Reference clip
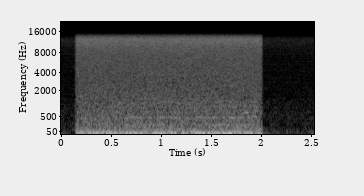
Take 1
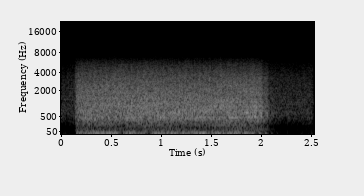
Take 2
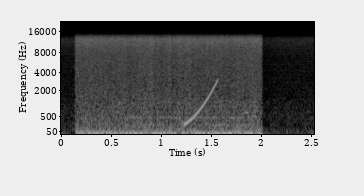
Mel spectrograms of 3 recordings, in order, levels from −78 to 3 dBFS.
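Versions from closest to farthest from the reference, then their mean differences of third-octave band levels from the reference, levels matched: 2, 1; 2.0, 13.0 dB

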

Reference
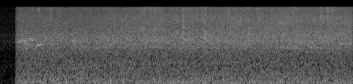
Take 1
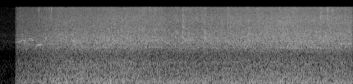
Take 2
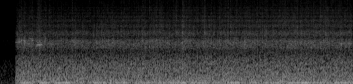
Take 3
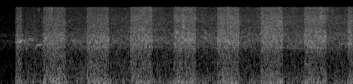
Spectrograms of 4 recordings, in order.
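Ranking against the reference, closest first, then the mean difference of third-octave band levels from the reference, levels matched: 1, 3, 2; 1.5, 4.0, 9.0 dB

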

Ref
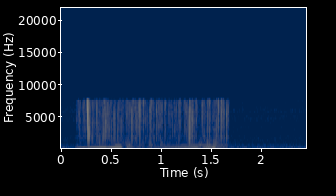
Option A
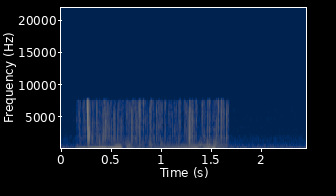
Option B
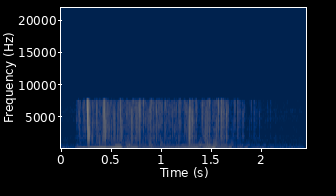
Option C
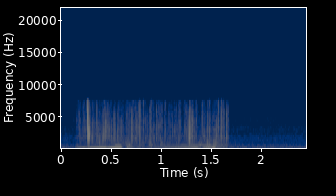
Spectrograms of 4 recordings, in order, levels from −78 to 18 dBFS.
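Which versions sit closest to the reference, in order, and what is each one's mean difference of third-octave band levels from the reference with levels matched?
B, A, C; 2.0, 3.0, 4.5 dB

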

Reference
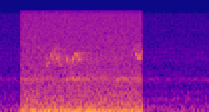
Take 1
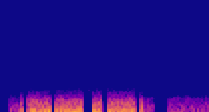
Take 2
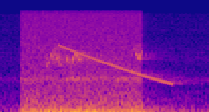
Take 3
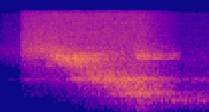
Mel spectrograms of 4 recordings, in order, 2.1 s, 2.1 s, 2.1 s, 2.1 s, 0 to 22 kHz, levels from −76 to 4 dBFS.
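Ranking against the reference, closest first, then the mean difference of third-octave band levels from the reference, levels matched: 2, 3, 1; 2.0, 13.5, 24.5 dB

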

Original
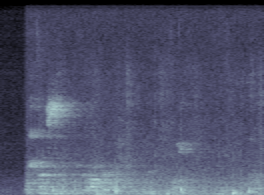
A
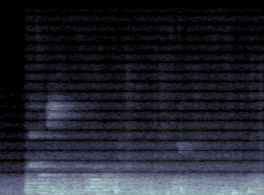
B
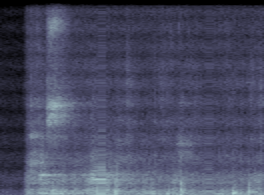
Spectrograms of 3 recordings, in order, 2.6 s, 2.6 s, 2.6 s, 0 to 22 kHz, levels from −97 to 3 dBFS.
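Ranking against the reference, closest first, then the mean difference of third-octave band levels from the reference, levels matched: B, A; 2.5, 8.5 dB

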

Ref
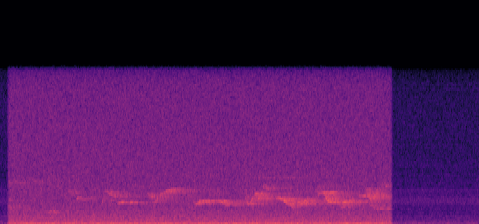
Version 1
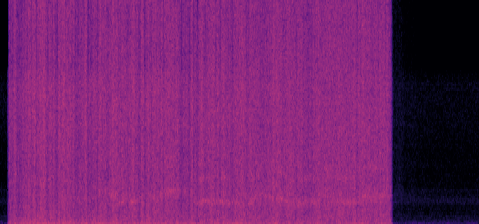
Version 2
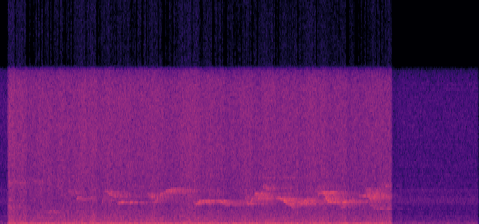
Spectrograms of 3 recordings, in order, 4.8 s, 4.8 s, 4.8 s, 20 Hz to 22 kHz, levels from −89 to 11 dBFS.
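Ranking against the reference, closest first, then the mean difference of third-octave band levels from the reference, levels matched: 2, 1; 2.5, 7.5 dB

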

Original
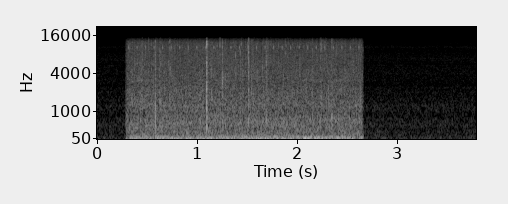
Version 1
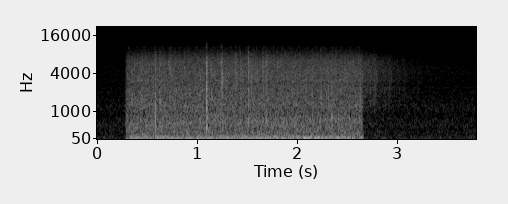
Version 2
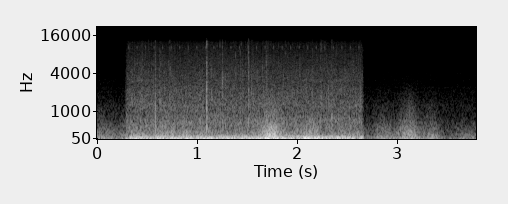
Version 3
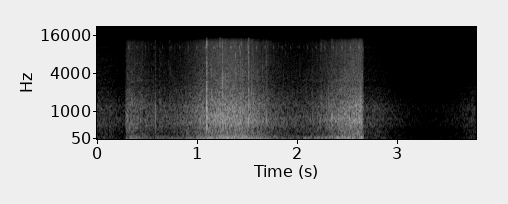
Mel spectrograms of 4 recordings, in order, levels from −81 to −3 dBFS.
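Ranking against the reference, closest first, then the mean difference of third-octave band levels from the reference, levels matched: 1, 3, 2; 4.0, 7.5, 10.5 dB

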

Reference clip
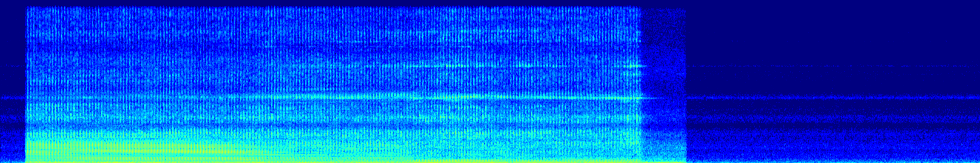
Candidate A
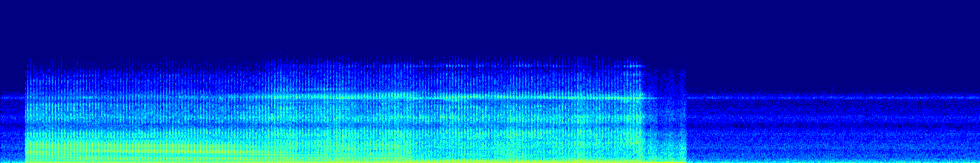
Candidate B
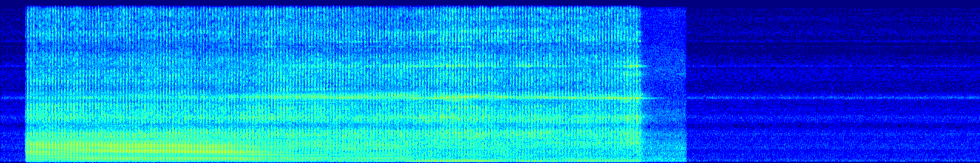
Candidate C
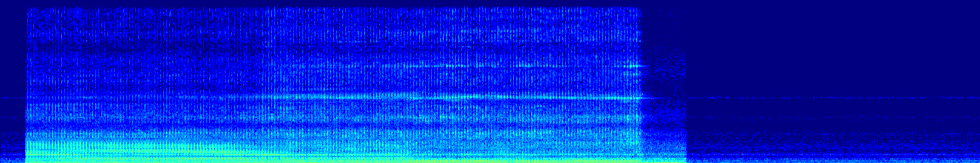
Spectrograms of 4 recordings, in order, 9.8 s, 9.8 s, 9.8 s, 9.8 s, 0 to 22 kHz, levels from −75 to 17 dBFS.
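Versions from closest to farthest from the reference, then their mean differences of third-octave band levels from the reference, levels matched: C, A, B; 2.0, 4.5, 9.0 dB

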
